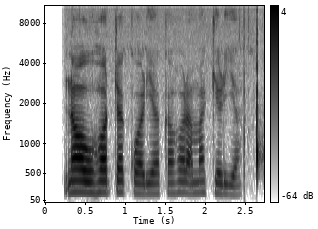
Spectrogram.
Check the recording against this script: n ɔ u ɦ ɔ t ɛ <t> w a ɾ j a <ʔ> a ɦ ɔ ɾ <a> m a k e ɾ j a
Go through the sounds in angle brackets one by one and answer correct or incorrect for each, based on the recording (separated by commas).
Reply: incorrect, incorrect, correct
